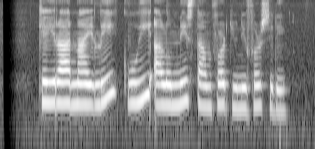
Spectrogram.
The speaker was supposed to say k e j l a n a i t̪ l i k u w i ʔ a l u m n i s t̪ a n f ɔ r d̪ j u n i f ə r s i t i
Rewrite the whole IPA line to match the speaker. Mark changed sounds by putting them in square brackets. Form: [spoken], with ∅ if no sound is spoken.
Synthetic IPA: k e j [ɾ] a n a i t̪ l i k u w i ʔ a l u m n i s t̪ a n f ɔ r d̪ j u n i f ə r s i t i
